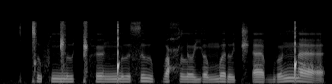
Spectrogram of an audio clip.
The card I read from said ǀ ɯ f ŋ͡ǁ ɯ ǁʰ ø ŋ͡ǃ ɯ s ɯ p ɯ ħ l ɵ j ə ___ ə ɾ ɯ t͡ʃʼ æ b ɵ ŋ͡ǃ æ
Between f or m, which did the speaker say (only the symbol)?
m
